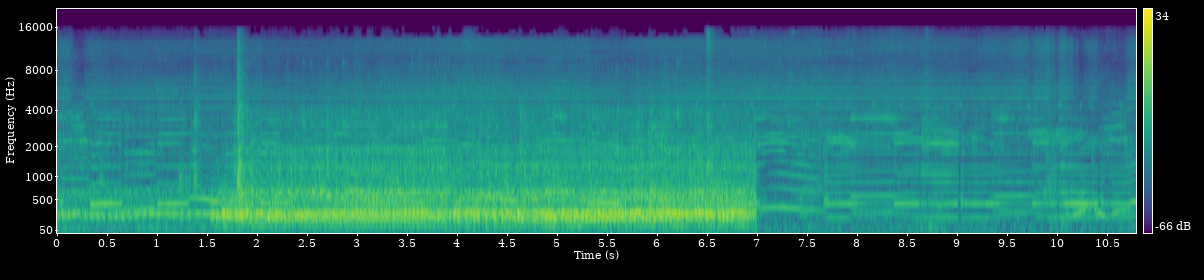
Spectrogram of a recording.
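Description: Small electric grain mill with a funnel hopper running, a loud, steady hum and rasp that dips briefly early on and cuts off suddenly about seven seconds in. Background music with a plucked-string melody plays throughout.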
